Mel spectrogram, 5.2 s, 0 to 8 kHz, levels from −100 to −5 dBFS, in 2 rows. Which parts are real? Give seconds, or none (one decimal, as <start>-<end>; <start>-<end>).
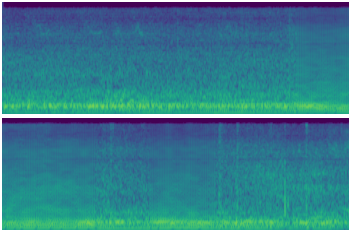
0.0-2.2; 3.3-3.7; 4.2-5.2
